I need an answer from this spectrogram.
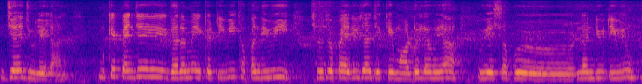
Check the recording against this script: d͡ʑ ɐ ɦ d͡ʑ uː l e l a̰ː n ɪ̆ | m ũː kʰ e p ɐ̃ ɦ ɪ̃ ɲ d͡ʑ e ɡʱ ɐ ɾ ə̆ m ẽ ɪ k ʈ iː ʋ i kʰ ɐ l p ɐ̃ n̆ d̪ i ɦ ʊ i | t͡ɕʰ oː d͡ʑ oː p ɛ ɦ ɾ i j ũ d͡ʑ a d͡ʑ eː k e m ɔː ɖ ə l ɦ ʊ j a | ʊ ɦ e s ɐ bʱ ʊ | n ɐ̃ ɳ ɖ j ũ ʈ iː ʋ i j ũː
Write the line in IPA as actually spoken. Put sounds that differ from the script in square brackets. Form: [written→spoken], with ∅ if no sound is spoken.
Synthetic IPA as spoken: d͡ʑ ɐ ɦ d͡ʑ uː l e l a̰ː n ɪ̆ | m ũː kʰ e p ɐ̃ ɦ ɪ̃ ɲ d͡ʑ e ɡʱ ɐ ɾ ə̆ m ẽ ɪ k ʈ iː ʋ i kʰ ɐ [l→∅] p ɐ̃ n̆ d̪ i ɦ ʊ i | t͡ɕʰ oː d͡ʑ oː p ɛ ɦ ɾ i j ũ d͡ʑ a d͡ʑ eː k e m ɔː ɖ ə l ɦ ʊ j a | ʊ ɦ e s ɐ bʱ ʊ | n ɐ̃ ɳ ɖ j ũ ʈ iː ʋ i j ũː

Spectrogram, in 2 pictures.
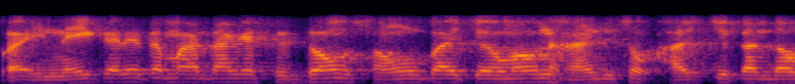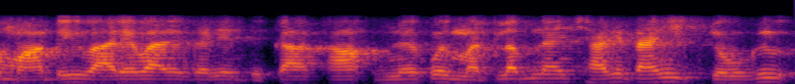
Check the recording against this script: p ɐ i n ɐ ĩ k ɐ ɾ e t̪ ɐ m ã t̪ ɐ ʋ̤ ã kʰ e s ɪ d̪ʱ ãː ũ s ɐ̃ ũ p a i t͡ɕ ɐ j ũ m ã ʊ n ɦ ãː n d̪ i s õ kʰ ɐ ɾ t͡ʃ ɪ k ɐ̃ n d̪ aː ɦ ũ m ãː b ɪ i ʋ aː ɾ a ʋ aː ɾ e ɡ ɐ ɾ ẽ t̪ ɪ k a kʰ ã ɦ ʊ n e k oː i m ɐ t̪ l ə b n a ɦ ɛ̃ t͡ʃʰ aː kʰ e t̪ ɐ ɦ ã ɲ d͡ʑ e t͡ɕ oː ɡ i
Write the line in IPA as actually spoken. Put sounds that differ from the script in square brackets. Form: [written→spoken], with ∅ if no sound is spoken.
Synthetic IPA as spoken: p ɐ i n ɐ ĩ k ɐ ɾ e t̪ ɐ m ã t̪ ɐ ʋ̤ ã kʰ e s ɪ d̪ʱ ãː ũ s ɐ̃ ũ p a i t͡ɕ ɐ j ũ m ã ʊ n ɦ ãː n d̪ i s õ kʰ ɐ ɾ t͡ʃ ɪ k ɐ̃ n d̪ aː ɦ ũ m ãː b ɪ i ʋ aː ɾ [a→e] ʋ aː ɾ e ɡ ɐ ɾ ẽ [t̪→d̪] ɪ k a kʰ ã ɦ ʊ n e k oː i m ɐ t̪ l ə b n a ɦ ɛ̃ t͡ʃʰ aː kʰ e t̪ ɐ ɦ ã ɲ d͡ʑ [e→i] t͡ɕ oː ɡ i

